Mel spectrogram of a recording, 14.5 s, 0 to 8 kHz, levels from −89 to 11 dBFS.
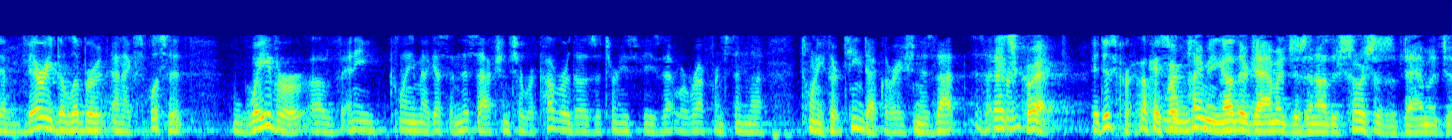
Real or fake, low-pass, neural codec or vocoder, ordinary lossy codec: real; 7.2 kHz; none; AAC, 16 kbps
